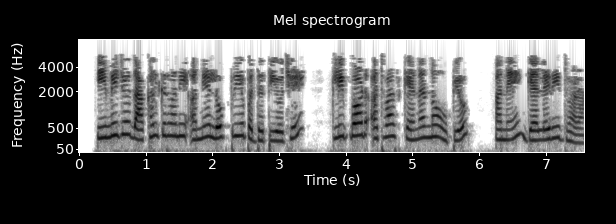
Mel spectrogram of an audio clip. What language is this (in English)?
Gujarati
